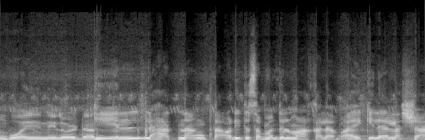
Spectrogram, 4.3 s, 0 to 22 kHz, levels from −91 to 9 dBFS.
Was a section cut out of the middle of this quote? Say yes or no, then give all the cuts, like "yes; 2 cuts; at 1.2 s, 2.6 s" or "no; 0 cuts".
yes; 1 cut; at 0.9 s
